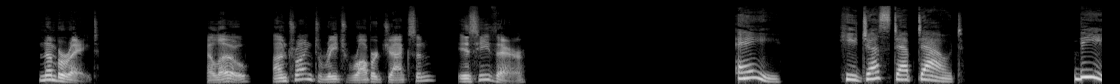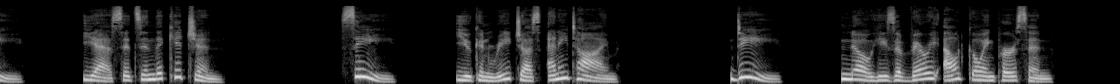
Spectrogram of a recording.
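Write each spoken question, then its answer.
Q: Hello, I'm trying to reach Robert Jackson. Is he there?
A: A: He just stepped out.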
